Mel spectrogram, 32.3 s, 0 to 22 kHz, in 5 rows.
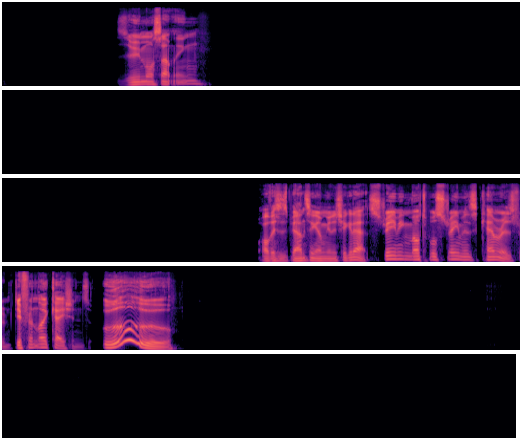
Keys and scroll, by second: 2.3 super+t, 2.8-7.3 typing, 12.5 Left, 13.4-16.7 typing.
